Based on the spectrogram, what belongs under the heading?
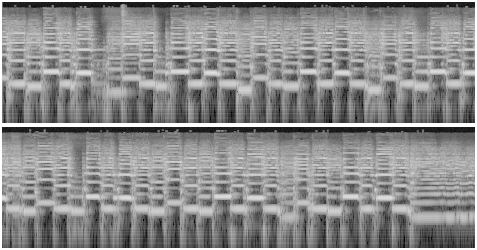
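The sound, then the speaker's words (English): An overdriven electric guitar on the bridge pickup plays a fast, repeating arpeggiated riff with a bright, crunchy rock tone, loud, ending on a sustained held note. No one speaks. “We've got the … sound.”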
